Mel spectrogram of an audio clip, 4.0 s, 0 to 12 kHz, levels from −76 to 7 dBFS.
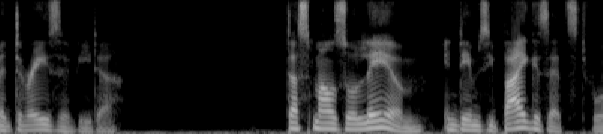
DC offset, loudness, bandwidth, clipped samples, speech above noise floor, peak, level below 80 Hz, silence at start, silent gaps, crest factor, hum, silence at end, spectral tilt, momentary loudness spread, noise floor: under 0.1%; -22 LUFS; 12 kHz; under 0.1%; 24 dB; -6 dBFS; -46 dBFS; 0 s; none; 18 dB; none; 0 s; -4 dB/octave; 13 LU; -47 dBFS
